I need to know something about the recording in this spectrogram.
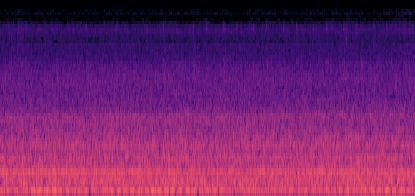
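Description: Water sprays onto a soapy rug with a steady hiss.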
